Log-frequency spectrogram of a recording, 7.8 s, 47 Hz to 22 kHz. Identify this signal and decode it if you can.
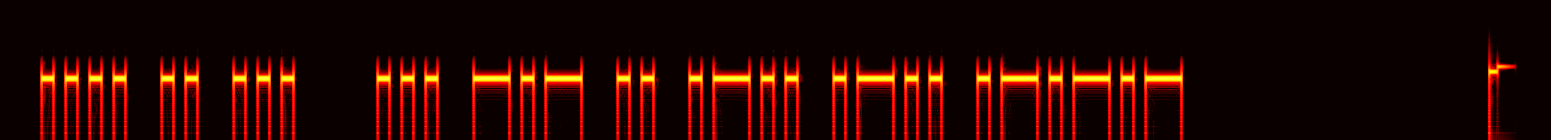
Morse code, heard as a keyed tone, about 20 wpm, 700 Hz. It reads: HIS SKILL.
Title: Sentences from Top 1200 Words 20wpm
